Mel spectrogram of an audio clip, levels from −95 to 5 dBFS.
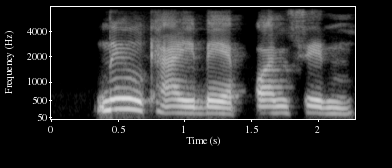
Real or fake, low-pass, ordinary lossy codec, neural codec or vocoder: fake; 7.2 kHz; none; codec, 16 kHz, 6 kbps, DAC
